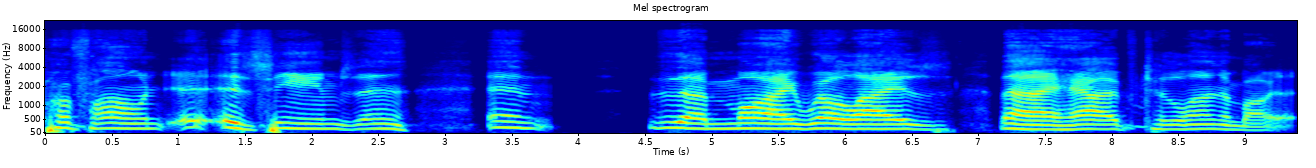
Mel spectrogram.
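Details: Adult male podcast host with a long-standing speech impediment he denied for years, present every time he speaks; repeated words throughout; speech disfluency (stuttering).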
